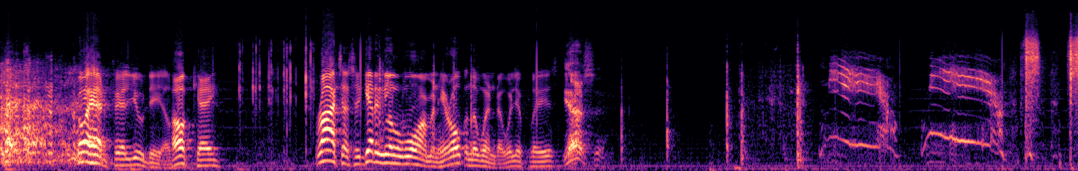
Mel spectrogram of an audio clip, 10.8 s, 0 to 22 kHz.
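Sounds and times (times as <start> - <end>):
laughter: 0.0 - 1.0
speech: 0.8 - 2.3, 3.1 - 6.2
cat meowing: 8.2 - 10.1.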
